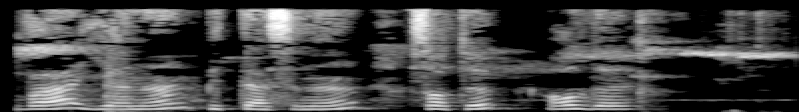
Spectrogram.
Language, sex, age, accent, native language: Uzbek, female, 25-34, Qashqadaryo, Uzbek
